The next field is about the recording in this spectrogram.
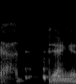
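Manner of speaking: soft scolding tone.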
